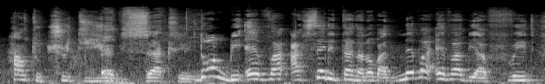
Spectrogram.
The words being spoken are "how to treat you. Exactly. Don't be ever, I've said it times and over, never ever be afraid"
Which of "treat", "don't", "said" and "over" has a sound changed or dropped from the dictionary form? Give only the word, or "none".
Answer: over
